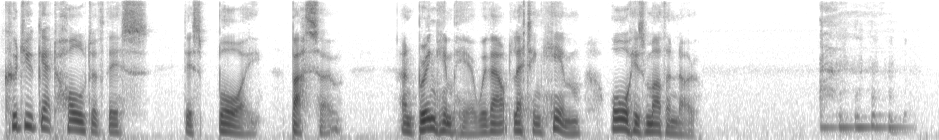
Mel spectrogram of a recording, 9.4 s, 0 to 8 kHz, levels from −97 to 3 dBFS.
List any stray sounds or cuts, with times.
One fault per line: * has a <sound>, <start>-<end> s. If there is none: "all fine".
* has a laugh, 8.2-9.2 s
